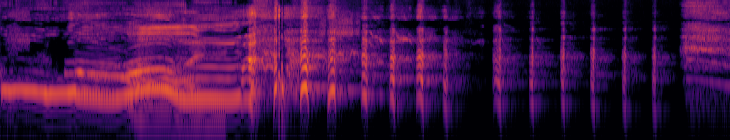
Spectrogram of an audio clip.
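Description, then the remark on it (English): A voice lets out a long, wavering, pitch-bending moan imitating a whale call for about two seconds, then dissolves into a run of rhythmic laughter bursts that fade toward the end. “It's, it's your it's your weekly ASMR with us talking about whale riders and making whale noises.”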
